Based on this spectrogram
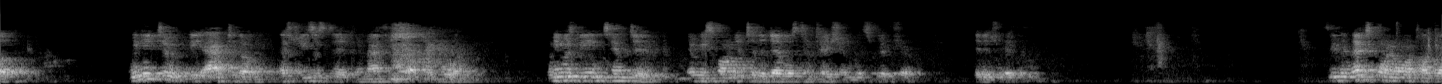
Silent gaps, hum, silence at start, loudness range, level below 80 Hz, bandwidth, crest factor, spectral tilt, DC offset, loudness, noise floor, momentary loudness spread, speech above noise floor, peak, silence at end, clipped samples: none; none; 0 s; 10 LU; -72 dBFS; 8 kHz; 20 dB; -5 dB/octave; under 0.1%; -23 LUFS; -73 dBFS; 16 LU; 50 dB; -4 dBFS; 0 s; under 0.1%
